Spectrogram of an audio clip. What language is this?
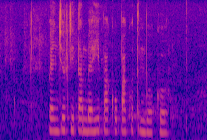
Javanese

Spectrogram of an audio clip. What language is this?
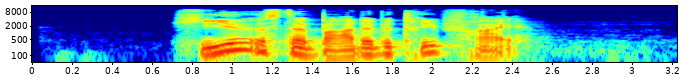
German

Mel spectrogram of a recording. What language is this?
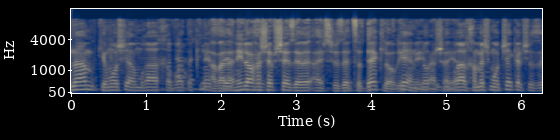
Hebrew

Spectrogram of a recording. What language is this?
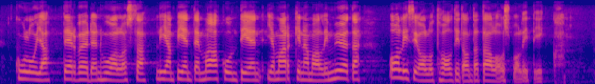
Finnish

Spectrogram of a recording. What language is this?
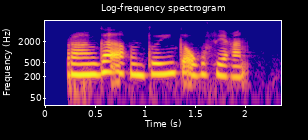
Somali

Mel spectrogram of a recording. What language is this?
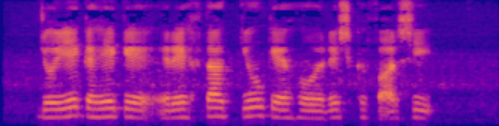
Urdu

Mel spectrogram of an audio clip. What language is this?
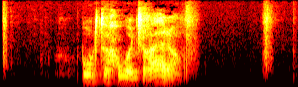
Kabyle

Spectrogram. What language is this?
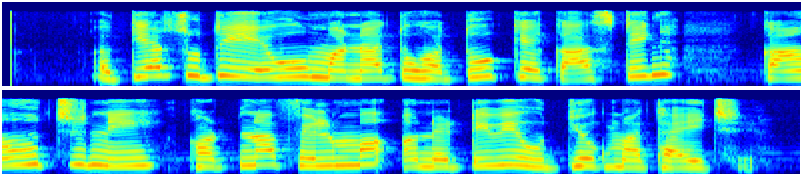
Gujarati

